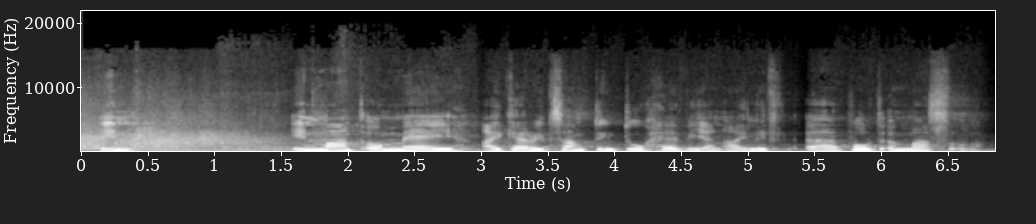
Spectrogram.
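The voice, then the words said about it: Finnish accent. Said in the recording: “Finland ... I knew that wasn't a Wesley Chapel accent.”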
